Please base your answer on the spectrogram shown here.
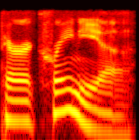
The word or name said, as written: pericrania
